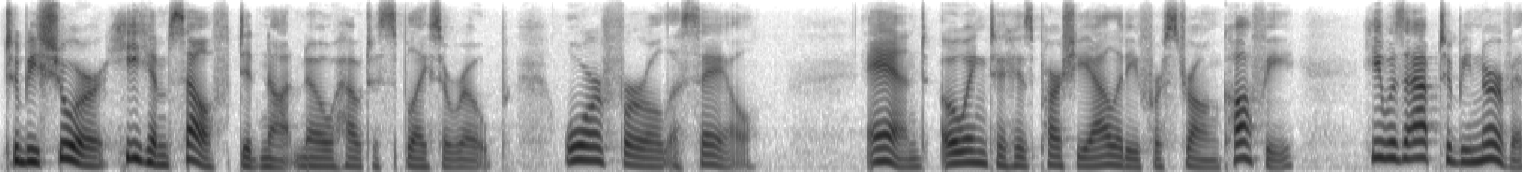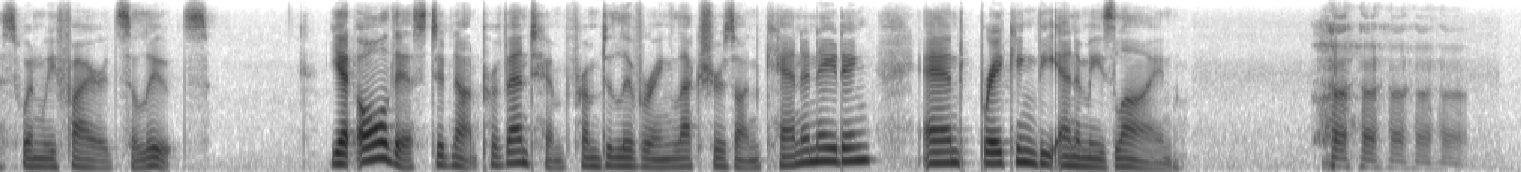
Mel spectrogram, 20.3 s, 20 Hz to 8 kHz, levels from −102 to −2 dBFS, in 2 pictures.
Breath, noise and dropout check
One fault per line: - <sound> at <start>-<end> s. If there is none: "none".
- laugh at 18.9-19.9 s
